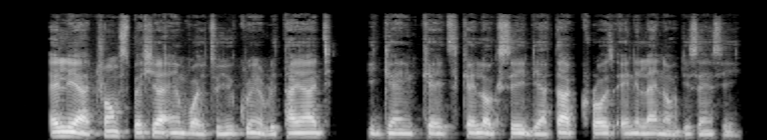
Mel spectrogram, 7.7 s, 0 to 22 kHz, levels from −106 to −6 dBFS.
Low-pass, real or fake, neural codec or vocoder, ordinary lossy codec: 14.4 kHz; real; none; MP3, 96 kbps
